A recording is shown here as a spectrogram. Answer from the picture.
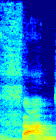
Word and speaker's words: femme: Femme, we don't say femme, we say femme. So E-M-M, we change the sound with the sound A.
